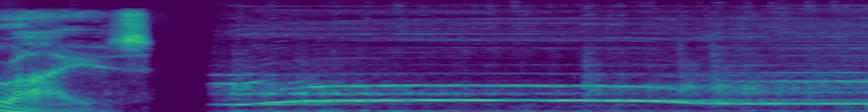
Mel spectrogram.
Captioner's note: wolf howling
